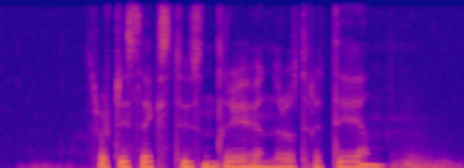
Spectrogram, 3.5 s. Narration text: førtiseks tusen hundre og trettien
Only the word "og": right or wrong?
right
